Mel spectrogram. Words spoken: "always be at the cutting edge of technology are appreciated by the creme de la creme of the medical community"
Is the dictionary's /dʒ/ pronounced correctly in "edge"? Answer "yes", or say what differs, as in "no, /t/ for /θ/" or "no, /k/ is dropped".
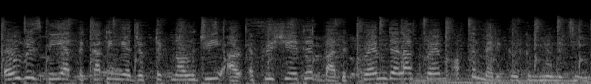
yes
